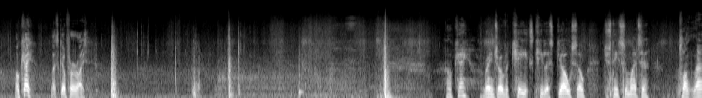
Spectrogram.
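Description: An older man talks calmly and close by.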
